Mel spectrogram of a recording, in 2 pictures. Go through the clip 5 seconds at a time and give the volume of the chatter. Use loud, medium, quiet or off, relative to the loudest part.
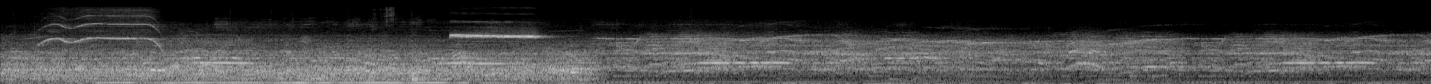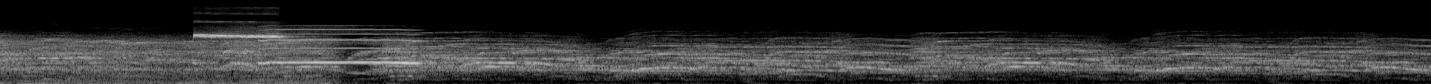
loud, loud, medium, medium, medium, medium.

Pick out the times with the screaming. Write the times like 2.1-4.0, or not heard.
1.8-2.6, 16.9-18.6.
